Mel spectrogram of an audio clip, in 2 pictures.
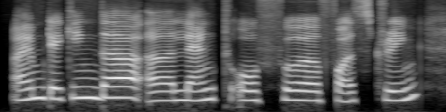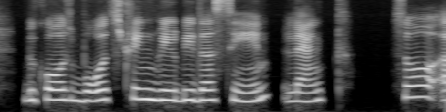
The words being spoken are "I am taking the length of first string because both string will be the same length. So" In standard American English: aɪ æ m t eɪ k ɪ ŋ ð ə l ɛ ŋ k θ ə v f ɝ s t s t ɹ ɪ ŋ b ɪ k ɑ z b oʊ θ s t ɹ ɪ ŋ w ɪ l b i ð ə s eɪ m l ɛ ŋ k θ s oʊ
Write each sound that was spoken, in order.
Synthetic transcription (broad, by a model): aɪ m t eɪ k ɪ ŋ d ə l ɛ ŋ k t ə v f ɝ t s t ɹ ɪ ŋ b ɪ k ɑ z b oʊ t s t ɹ ɪ ŋ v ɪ l b i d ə s eɪ m l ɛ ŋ k t s oʊ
